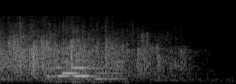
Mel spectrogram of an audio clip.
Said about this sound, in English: Oh, the bass player knocked over all his coffee. Come on, you got to applaud when someone does something like that.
